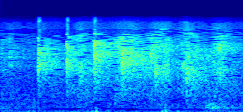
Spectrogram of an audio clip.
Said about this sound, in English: Round of applause for mommy.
